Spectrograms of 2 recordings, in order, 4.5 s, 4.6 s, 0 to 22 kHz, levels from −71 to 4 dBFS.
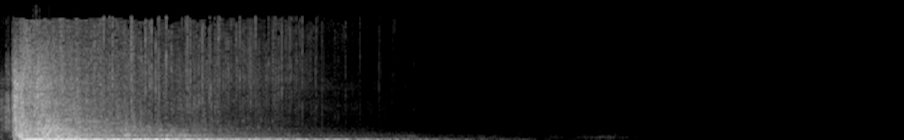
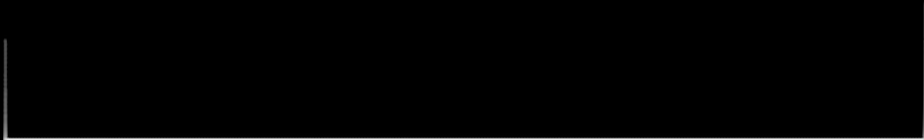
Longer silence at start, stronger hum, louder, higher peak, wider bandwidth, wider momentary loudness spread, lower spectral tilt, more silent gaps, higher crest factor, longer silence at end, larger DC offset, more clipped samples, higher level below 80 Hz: about the same, 0 s vs 0 s; neither; second, -15 LUFS vs -8 LUFS; about the same, 0 dBFS vs -2 dBFS; first, over 20 kHz vs 0.4 kHz; first, 23 LU vs 0 LU; second, -4.5 dB/octave vs -10 dB/octave; neither; first, 18 dB vs 4 dB; first, 2.55 s vs 0 s; second, under 0.1% vs 5%; neither; second, -20 dBFS vs -6 dBFS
